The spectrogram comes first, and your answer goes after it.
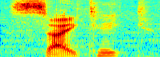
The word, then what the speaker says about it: psychic: Sorry, Psychic? I know that you don't pronounce with P.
